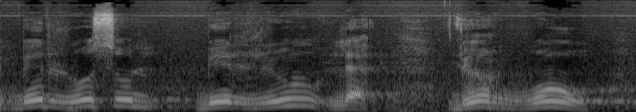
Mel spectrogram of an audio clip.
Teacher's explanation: فالراء مشددة مركبة من رأين، الأولى ساكنة والثانية مضمومة فأدغم الساكن في فيما بعده، والمدغم يأخذ حكم المدغم فيه تفخيما وترقيقا.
